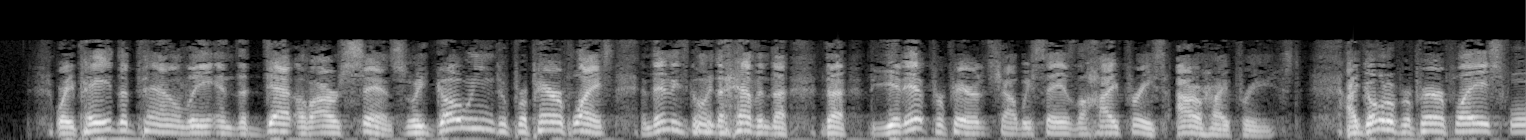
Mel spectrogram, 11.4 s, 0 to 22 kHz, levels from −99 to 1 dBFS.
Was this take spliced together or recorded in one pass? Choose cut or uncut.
uncut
